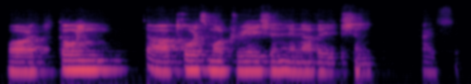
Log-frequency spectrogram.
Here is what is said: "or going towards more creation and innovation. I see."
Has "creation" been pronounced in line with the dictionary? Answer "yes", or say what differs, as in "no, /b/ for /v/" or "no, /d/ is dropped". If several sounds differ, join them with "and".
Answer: no, /ʃ/ is dropped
